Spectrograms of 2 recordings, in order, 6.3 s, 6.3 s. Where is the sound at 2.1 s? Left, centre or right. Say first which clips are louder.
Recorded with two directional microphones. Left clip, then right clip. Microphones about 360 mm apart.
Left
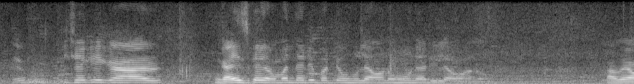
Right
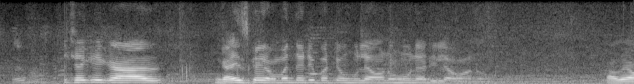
Even; centre.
